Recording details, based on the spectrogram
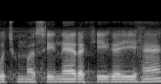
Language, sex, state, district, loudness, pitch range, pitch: Hindi, male, Jharkhand, Deoghar, -18 LUFS, 120-125 Hz, 120 Hz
